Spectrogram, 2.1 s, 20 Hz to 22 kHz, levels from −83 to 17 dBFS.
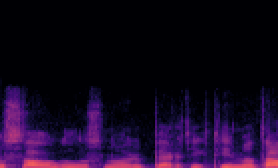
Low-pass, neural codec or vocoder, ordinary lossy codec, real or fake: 10.8 kHz; none; AAC, 64 kbps; real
